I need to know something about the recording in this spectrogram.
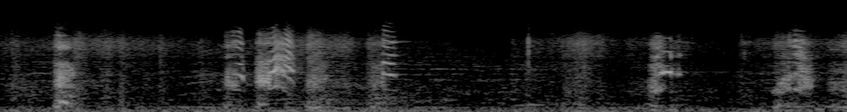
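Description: Young long-tailed macaque screaming in about six short, high-pitched calls at irregular intervals, a distress call while a bigger monkey pins it down.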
